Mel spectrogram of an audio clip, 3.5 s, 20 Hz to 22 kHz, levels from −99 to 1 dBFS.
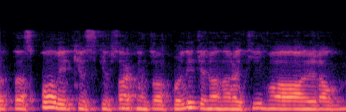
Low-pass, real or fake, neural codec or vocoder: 7.2 kHz; fake; codec, 16 kHz, 4 kbps, FunCodec, trained on Chinese and English, 50 frames a second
